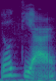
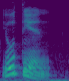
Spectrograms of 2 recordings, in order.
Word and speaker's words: 有点儿: 요디알. 어화를 쓰느냐 안 쓰느냐의 차이고요. 요디알. 그래서 일반적으로 북쪽 사람들이 어화 발음을 굉장히 선호해요.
